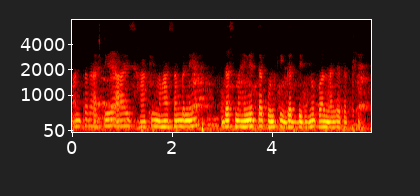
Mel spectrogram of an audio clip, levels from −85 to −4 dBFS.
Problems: constant background noise, low volume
